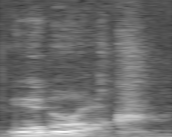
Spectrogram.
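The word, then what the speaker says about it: Or'barokh: I am Orberok, and I'll be commanding your unit. Greetings. If you're looking to spell that, it is O-R apostrophe B-A-R-O-K-H.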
